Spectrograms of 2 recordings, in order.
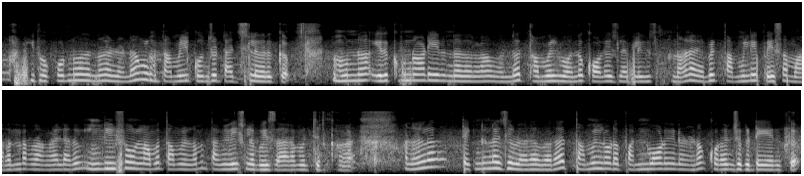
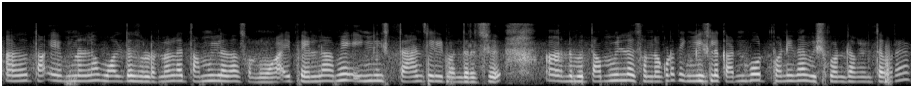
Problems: background sounds at intervals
